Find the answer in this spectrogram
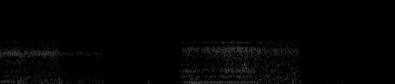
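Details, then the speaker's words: Imitated slow breathing, long airy breaths with pauses between them, demonstrating bradypnea, a low-frequency breathing pattern associated with obesity and alcoholism. "next we have bright apnea which is the low frequency breathing pattern that we see in obesity and alcoholism"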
